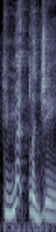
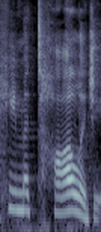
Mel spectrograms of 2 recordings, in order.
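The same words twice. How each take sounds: First: The word sounds choppy, without the linking vowel. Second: The word sounds smooth, with the linking vowel. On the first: The speaker calls it wrong. "It just kind of sounds like you're hiccuping" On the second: The speaker calls it right. "it just sounds very smooth and very nice"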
